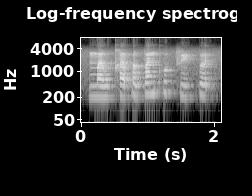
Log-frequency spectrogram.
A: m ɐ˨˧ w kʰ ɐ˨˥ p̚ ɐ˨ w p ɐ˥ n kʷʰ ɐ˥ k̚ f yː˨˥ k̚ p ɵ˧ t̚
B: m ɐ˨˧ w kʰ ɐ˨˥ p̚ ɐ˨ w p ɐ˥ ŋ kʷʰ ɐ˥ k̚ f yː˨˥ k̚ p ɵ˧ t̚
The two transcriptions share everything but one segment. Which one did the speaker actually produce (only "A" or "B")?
A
